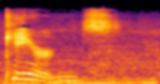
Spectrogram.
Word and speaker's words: Cairns: So I'm Scottish, and the way I pronounce where I am is Cairns. Cairns. However, the tour guide yesterday was like, if you want to be able to say it like a true Aussie, drop the R.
